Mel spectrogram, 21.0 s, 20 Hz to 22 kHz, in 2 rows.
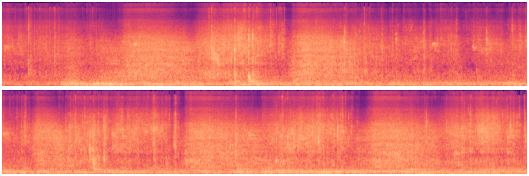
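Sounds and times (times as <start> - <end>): small cracks: 0.0 - 2.2
low hum: 0.9 - 21.0.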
